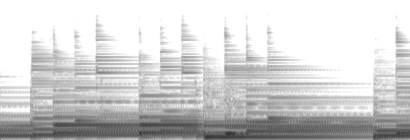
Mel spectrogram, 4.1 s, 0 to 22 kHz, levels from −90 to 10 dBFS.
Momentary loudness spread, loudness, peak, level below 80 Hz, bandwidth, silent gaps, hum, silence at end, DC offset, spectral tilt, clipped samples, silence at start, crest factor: 9 LU; -22 LUFS; -6 dBFS; -54 dBFS; 8.2 kHz; none; none; 0 s; under 0.1%; -10 dB/octave; under 0.1%; 0 s; 14 dB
